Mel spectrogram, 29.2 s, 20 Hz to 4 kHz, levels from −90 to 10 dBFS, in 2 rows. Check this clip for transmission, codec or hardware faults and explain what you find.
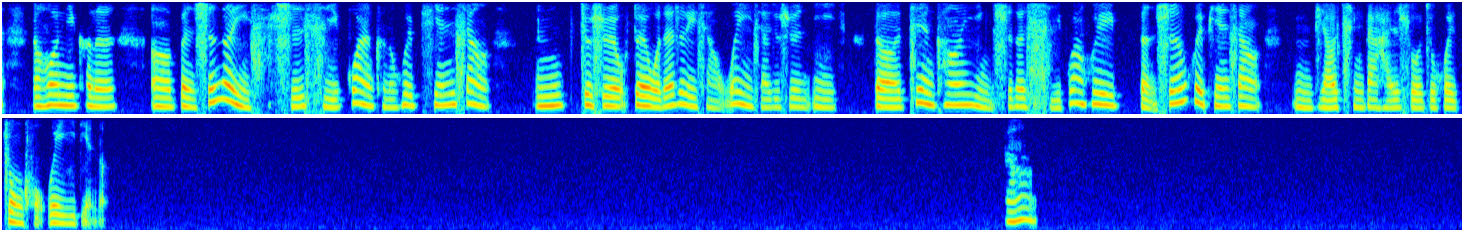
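One fault is present, and it runs through the whole clip.

Aliasing, from start to end: the speech was resampled downward without an anti-aliasing filter first, in a way that fits a drop from 48 kHz to 8 kHz. Everything above the new 4 kHz limit folds back below it as false, unrelated frequencies, sitting roughly 20 dB under the speech. Sibilants come out gritty and metallic, and energy piles up hard against the 4 kHz edge.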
